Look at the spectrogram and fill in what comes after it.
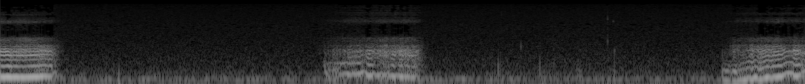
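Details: Cihuy, a male Chihuahua puppy, snores in his sleep: three clear, rasping, nasal snores, each lasting about a second, spaced roughly three to four seconds apart, with quiet low breathing between them.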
